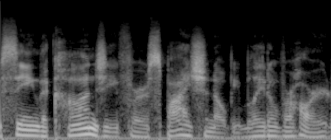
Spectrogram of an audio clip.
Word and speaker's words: 竊盗: But you can see the hiragana next to it, shinobi. Okay, so this is all, it's all being pronounced shinobi, but it's clearly discussing militarized thieves.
